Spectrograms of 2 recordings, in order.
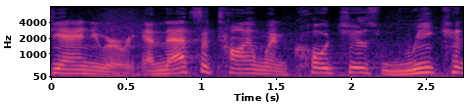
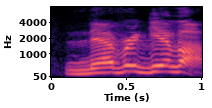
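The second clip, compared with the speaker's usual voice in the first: said louder; 5 semitones higher, 7 dB louder than usual. Repeating a motto after being asked to say it louder: louder. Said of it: "Say it louder".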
